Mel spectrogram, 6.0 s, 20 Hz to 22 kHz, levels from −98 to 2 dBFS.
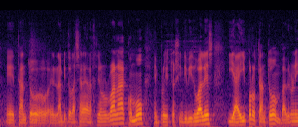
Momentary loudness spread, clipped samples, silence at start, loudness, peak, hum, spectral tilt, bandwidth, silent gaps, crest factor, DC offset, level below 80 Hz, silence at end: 8 LU; under 0.1%; 0 s; -32 LUFS; -12 dBFS; none; -6.5 dB/octave; 12.5 kHz; none; 20 dB; under 0.1%; -56 dBFS; 0 s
